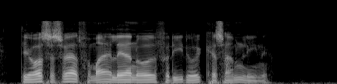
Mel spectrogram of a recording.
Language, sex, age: Danish, male, 42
